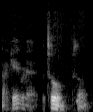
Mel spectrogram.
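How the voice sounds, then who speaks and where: A man from Tucson, Arizona, a guest author, talking in a relaxed, reflective way on a podcast. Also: sits low, fairly quick. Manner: reflective, easygoing, uses "you know" a lot. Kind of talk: casual podcast interview. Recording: echoey room with faint background noise.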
